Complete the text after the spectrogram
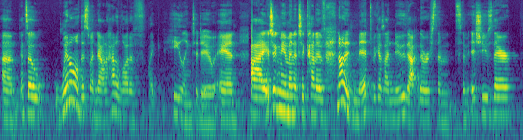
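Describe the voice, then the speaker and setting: A hoarse woman host who is losing her voice, talking candidly in a rambling way with many fillers. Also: on the low side, moderate pace, slight background noise. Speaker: podcast host. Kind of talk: casual monologue.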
